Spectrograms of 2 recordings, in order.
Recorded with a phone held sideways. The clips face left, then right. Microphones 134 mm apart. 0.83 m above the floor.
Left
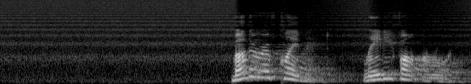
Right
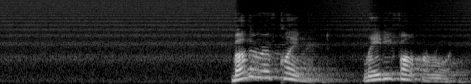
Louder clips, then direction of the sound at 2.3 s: Right 1 dB; 5° right (ahead or behind).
